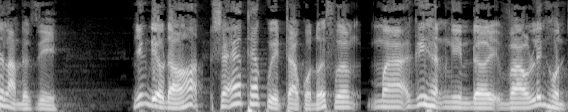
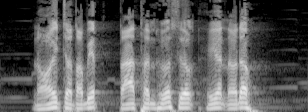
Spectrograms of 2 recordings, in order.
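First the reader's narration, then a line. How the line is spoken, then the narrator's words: Icy female voice, pleading. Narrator (Vietnamese): Nữ quái lại cất giọng lạnh lùng băng giá, nhưng lần này trong giọng nói ấy lại như có vẻ yêu cầu nhiều hơn dọa dẫm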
